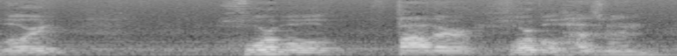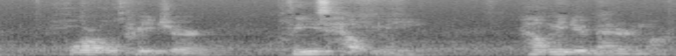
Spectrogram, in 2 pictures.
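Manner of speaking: low, subdued confession to God; understated guilty pleading; remorseful prayer. Retold or imitated. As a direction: pray haltingly, with pauses, as if ashamed.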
